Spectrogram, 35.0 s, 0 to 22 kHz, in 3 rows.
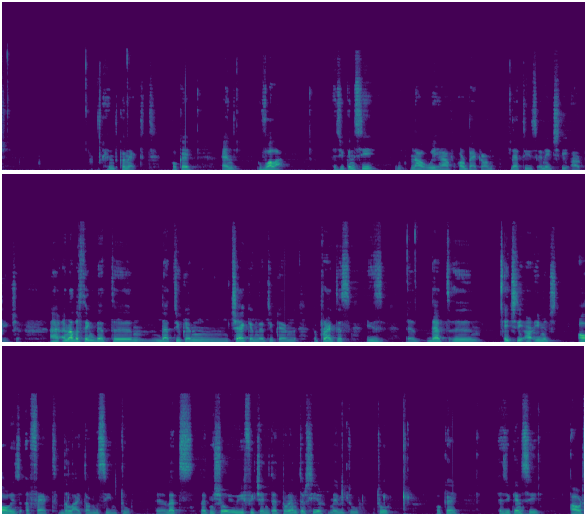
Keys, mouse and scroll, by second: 0.0 click, 1.5-2.7 drag, 2.8 click, 3.8-19.6 middle drag, 6.6 scroll down 1, 19.6-31.9 drag, 31.9 KP_Enter, 32.3 click, 32.7 middle click, 33.7-34.9 middle drag.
